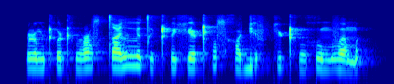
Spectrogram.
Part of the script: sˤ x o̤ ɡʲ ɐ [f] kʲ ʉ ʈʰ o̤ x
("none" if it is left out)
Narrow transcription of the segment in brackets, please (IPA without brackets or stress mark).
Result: f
